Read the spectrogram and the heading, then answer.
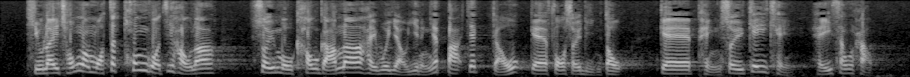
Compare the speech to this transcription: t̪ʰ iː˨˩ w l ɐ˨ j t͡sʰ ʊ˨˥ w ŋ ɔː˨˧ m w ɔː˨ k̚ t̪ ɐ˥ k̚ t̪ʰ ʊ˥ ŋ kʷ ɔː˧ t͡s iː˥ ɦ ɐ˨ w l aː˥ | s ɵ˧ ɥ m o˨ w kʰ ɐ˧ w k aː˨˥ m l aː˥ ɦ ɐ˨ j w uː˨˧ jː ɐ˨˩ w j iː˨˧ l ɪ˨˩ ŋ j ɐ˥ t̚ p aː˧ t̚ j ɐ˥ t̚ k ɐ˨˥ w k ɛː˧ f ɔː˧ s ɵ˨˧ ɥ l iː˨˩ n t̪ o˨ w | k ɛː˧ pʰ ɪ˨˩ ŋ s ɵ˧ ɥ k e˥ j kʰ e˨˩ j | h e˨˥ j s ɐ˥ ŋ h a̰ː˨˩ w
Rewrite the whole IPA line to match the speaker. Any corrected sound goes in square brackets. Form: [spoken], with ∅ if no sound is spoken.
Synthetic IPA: t̪ʰ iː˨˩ w l ɐ˨ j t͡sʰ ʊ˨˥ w ŋ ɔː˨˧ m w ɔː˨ k̚ t̪ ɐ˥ k̚ t̪ʰ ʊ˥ ŋ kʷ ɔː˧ t͡s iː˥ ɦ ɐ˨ w l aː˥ | s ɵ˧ ɥ m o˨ w kʰ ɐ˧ w k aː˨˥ m l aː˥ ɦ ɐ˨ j w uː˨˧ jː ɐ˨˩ w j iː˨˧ l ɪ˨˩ ŋ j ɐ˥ t̚ p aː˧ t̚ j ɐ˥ t̚ k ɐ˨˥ w k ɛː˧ f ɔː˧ s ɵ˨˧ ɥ l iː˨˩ n t̪ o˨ w | k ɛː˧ pʰ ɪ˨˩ ŋ s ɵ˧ ɥ k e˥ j kʰ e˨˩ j | h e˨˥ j s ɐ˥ ŋ h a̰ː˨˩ w

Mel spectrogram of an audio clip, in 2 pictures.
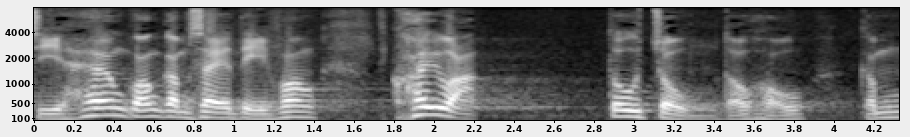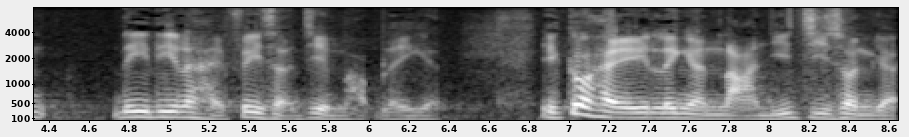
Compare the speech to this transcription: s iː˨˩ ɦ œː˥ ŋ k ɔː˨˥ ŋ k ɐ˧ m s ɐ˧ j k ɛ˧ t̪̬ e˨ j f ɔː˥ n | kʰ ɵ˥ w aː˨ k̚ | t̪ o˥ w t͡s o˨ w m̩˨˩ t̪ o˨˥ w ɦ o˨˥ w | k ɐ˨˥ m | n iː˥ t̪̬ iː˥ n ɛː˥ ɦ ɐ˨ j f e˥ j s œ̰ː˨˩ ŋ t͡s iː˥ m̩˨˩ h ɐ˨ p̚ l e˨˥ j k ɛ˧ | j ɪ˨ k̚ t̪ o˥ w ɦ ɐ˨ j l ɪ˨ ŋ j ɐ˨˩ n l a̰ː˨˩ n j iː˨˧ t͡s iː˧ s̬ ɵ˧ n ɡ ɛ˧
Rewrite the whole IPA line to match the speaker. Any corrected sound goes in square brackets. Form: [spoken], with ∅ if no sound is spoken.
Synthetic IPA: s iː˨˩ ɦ œː˥ ŋ k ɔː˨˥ ŋ k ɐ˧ m s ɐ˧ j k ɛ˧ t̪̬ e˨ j f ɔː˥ [ŋ] | kʰ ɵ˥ w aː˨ k̚ | t̪ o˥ w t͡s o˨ w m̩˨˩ t̪ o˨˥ w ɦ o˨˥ w | k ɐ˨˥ m | n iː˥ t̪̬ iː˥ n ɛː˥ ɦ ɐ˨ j f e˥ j s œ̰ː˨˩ ŋ t͡s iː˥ m̩˨˩ h ɐ˨ p̚ l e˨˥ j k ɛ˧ | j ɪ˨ k̚ t̪ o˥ w ɦ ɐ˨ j l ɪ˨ ŋ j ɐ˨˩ n l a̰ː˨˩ n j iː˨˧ t͡s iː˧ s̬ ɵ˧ n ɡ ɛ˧

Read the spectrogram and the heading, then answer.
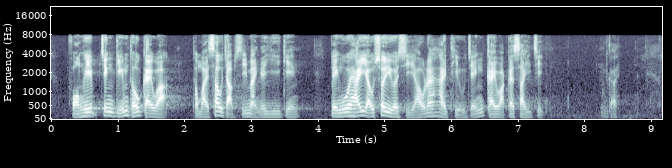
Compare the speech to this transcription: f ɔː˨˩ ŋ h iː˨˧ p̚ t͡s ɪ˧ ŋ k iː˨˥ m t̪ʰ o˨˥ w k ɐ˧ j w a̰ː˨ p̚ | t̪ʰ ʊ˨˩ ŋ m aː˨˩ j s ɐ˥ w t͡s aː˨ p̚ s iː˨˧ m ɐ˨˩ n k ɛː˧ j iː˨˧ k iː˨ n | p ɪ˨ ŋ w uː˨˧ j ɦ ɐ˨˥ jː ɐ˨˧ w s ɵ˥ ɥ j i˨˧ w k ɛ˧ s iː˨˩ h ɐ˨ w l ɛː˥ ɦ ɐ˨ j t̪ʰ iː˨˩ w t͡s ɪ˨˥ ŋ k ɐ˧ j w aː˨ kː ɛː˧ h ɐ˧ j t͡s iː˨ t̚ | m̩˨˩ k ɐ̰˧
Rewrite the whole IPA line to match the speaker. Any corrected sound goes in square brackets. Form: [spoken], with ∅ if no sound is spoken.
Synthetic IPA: f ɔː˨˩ ŋ h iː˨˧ p̚ t͡s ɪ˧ ŋ k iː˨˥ m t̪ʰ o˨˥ w k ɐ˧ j w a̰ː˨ [k̚] | t̪ʰ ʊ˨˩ ŋ m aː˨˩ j s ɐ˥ w t͡s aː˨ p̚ s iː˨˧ m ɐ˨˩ n k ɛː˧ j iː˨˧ k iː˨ n | p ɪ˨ ŋ w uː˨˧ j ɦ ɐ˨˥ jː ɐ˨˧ w s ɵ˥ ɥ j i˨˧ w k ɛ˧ s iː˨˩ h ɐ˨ w l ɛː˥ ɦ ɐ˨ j t̪ʰ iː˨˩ w t͡s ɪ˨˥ ŋ k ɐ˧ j w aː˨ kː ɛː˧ [s] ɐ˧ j t͡s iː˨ t̚ | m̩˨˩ k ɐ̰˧

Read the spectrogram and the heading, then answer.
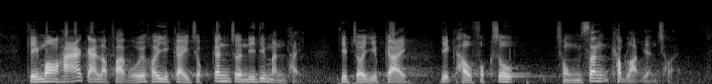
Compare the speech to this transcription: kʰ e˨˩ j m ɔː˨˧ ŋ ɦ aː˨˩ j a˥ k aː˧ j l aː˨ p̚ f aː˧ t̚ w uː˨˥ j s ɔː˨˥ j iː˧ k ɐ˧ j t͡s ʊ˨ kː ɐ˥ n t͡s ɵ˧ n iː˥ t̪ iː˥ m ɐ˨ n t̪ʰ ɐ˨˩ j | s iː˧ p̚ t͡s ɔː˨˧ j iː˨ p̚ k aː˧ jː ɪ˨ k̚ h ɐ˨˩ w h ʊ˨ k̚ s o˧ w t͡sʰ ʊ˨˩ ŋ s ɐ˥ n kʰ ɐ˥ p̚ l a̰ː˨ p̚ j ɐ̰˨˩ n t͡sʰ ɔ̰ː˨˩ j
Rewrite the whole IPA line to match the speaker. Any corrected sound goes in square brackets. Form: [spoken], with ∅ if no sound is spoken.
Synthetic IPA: kʰ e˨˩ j m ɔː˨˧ ŋ ɦ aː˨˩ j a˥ k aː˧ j l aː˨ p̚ f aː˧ t̚ w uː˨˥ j [h] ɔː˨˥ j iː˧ k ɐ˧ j t͡s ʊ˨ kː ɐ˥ n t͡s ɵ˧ n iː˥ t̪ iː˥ m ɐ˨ n t̪ʰ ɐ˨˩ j | [h] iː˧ p̚ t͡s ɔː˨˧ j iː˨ p̚ k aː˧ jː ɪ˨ k̚ h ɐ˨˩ w [f] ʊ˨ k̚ s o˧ w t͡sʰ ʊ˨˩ ŋ s ɐ˥ n kʰ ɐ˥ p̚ l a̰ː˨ p̚ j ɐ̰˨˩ n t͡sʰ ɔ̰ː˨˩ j

